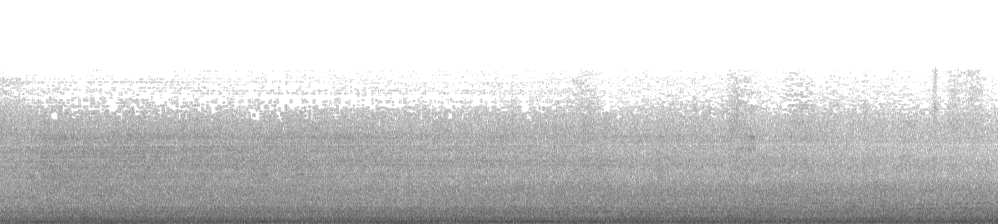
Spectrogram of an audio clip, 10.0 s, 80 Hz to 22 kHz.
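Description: Czech Railways class 151 electric locomotive standing with its cooling blowers running: a steady whirring hum with one steady mid-pitched tone.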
